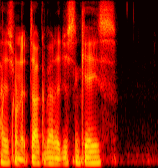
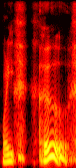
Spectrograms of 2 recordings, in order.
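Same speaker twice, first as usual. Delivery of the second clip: confused; 6 semitones higher, 5 dB louder than usual. Retold or imitated. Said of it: "I'm like".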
